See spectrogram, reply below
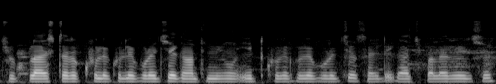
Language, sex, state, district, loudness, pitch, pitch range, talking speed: Bengali, male, West Bengal, Paschim Medinipur, -24 LUFS, 135 Hz, 135-140 Hz, 195 wpm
